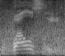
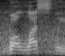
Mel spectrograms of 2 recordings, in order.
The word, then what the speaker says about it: Wellesley: covered it here and to pronounce it it's wellesley but with the spelling or if you look at the street site you may think it as well leslie but nope it is well part of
